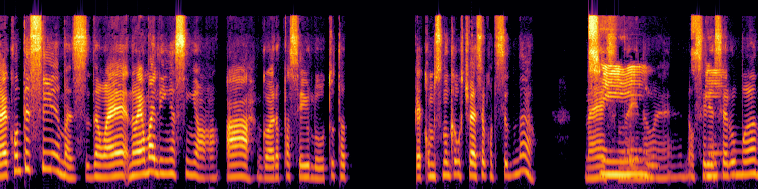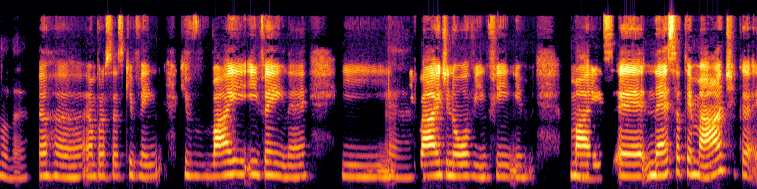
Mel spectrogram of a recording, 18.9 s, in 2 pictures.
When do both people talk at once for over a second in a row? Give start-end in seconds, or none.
7.3-9.2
